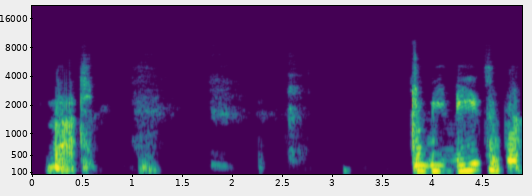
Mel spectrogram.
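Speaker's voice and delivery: very low, dark, loud, sinister creepy voice. Asking matt a question, the speaker puts on a creepy voice. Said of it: "I will ask Matt in the creepy voice".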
